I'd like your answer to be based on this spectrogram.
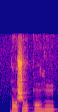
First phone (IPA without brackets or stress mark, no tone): ɾ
